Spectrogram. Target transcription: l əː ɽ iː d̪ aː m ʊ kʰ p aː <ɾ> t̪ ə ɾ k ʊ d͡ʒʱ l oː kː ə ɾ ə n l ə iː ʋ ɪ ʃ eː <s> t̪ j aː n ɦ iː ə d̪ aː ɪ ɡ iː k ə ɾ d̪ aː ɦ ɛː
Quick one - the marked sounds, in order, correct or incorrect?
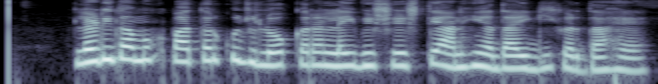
incorrect, incorrect

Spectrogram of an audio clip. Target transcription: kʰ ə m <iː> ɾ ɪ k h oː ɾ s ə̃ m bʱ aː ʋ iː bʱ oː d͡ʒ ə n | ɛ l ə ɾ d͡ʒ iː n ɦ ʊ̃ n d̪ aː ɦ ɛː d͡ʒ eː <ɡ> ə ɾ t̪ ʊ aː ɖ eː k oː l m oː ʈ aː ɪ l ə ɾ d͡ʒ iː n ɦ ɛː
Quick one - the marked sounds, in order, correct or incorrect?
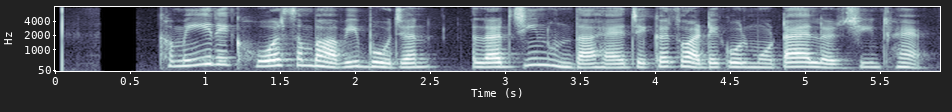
correct, incorrect

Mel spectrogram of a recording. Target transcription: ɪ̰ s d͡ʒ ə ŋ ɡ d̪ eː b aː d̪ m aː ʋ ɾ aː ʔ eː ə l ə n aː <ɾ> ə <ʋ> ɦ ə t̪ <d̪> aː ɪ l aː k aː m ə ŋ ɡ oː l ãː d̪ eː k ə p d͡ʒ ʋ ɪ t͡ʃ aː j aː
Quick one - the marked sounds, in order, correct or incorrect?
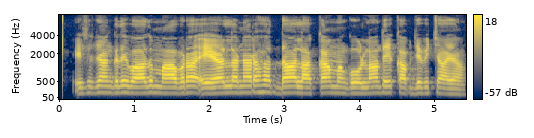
correct, incorrect, correct

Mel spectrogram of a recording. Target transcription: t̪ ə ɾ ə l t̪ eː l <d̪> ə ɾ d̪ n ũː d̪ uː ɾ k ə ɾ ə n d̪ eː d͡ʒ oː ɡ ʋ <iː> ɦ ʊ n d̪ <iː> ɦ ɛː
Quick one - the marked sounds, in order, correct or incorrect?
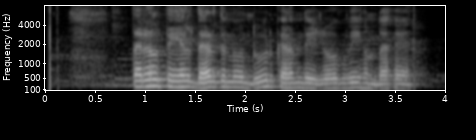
correct, correct, incorrect

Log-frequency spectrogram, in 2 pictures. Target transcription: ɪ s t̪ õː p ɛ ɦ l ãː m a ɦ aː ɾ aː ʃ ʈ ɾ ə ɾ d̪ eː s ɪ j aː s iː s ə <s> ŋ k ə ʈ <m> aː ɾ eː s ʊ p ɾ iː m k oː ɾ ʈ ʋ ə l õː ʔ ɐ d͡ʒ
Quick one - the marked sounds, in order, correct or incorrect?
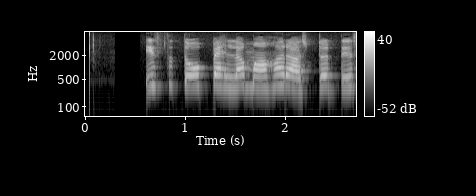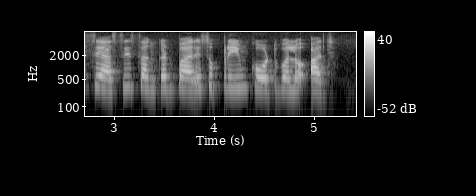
incorrect, incorrect

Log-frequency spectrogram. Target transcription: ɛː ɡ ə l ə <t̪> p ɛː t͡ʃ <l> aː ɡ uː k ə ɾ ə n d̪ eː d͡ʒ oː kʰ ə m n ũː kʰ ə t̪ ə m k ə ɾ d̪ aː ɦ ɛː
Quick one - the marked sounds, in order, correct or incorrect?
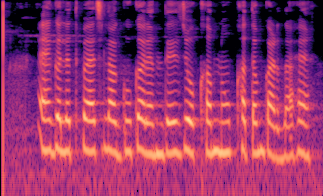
correct, correct

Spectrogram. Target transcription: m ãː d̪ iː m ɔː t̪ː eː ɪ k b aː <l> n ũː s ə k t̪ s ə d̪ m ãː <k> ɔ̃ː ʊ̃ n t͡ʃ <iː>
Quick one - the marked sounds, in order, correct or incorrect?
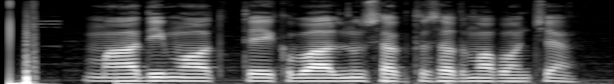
correct, incorrect, incorrect

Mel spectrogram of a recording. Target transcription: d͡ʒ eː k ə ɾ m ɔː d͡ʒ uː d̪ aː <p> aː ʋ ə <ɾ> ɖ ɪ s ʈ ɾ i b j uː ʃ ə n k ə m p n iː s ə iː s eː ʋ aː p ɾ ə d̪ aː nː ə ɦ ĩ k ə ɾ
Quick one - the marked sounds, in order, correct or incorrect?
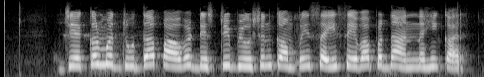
correct, correct

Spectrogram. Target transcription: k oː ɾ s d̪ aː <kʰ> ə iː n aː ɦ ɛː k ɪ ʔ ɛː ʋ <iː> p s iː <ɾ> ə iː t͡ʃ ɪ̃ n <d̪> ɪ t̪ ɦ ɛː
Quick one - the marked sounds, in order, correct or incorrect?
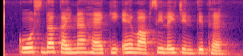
incorrect, incorrect, incorrect, incorrect

